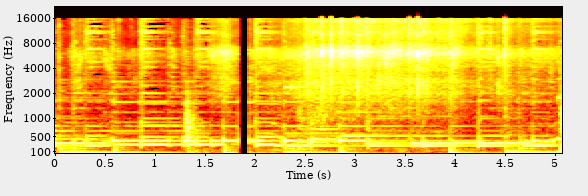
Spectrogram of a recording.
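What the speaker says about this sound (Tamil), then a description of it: "இப்போ அப்பளம் பொரிச்சிட்டு உங்கள்கிட்ட காமிக்கிறேன் பாருங்க." Appalam (papadum) frying in hot oil on a stove, a steady crackling sizzle running throughout with a brief gap, set against faint background music.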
